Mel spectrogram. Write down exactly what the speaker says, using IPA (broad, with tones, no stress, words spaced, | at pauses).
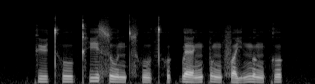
kyː˧t̪ʰuː˧kʰiː˥ suː˨nt͡sʰuː˨˩t̪ʰʊ˨˥k̚ lɛː˨˥ŋpʊ˨ŋfɐ˨˥jn̪ʊ˨ŋ kʊ˥k̚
